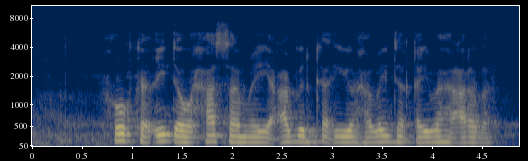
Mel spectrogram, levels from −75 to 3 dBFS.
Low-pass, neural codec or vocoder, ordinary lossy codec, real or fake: 7.2 kHz; codec, 16 kHz, 2 kbps, FunCodec, trained on LibriTTS, 25 frames a second; none; fake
